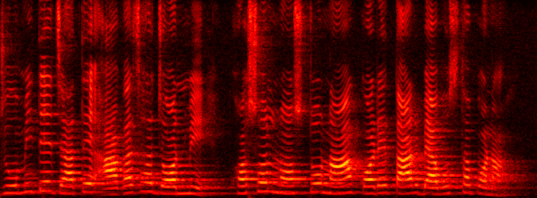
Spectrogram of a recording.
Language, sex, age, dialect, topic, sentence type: Bengali, female, 25-30, Northern/Varendri, agriculture, statement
